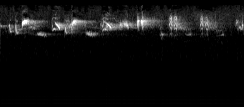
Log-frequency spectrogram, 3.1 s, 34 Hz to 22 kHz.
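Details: A Bluethroat in the Volga region, April 2017, gives a quick string of high, varied chirps and thin twittering notes, about two per second, over faint background hiss.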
